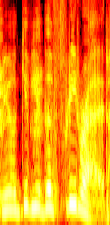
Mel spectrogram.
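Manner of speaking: bad German-Indian accent. Repeating a character's offer of a free ride in his stereotypical accent. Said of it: "I love his accent".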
